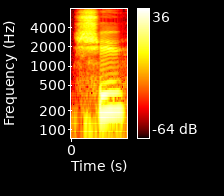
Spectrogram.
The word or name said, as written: sju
